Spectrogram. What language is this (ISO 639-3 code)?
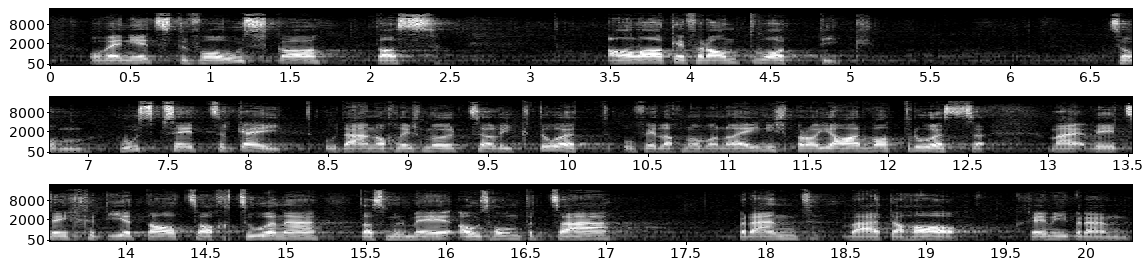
gsw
